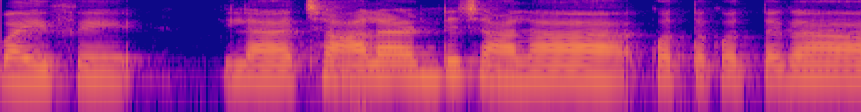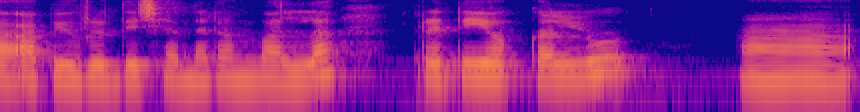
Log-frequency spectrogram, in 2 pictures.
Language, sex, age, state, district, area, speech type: Telugu, female, 30-45, Andhra Pradesh, Guntur, urban, spontaneous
